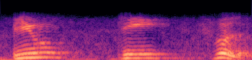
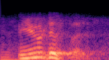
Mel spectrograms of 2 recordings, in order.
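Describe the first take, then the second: First: beautiful split into three slow syllables bee-yoo-ti-ful. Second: Said in the usual way. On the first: Shown as a demonstration. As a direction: stretch beautiful out, one beat per syllable. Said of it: "तीन आवाजें निकलती हैं". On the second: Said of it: "हमारे पास एक शब्द है".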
